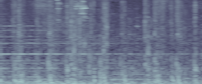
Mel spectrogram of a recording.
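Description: Horse hooves clip-clop in a steady walking rhythm while riding in the online game Lord of the Rings Online, fairly quiet and continuous throughout.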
